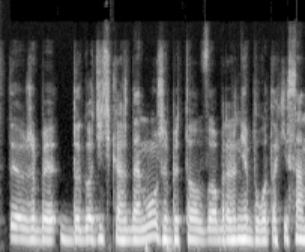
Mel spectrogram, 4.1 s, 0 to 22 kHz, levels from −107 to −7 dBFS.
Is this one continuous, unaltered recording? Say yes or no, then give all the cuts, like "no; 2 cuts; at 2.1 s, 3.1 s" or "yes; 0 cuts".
yes; 0 cuts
